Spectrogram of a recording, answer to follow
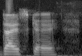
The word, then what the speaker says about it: Daisuke: uh uh daisuki daisuki they don't pronounce the u that's right daisuke as daisuke is essentially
